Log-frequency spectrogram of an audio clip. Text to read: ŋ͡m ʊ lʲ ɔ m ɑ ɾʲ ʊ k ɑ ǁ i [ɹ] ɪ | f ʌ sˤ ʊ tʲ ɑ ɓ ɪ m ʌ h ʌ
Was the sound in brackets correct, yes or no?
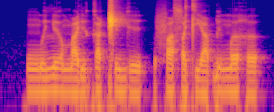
no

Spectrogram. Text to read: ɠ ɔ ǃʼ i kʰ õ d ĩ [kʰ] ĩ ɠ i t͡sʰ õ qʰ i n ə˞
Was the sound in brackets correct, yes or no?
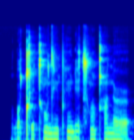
no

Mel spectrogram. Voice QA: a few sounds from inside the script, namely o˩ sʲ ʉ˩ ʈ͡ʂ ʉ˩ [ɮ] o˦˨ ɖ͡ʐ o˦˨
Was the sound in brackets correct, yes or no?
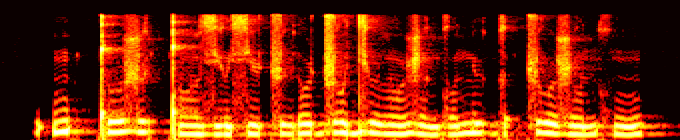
no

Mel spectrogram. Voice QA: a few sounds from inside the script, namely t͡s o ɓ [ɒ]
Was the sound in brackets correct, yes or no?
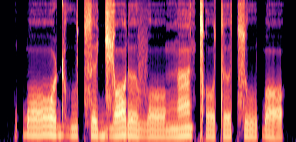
yes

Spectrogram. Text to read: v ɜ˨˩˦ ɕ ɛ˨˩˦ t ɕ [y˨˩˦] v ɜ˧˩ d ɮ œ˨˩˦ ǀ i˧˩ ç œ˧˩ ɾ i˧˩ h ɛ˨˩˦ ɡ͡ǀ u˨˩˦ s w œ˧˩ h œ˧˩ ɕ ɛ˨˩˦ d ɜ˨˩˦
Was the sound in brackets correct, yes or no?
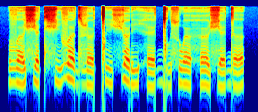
no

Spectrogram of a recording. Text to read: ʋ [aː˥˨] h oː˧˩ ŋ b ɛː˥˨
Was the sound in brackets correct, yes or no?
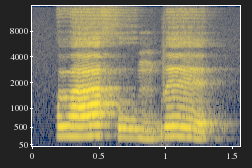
no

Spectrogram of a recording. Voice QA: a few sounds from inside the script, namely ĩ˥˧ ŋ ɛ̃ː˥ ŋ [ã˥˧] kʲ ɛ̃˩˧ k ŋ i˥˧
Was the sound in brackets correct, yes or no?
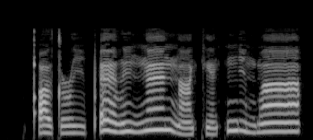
no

